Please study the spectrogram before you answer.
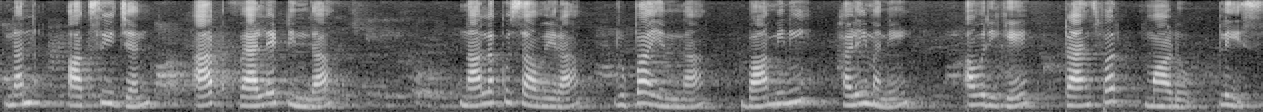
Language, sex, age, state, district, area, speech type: Kannada, female, 30-45, Karnataka, Mandya, rural, read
